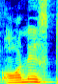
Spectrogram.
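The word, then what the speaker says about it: honest: शी इज एन ऑनेस्ट, एन ऑनेस्ट, ऑनेस्ट लगेगा यहाँ, ऑनेस्ट के साथ ओ वाला प्रोनाउंसिएशन आ रहा है, तो इनडेफिनिट आर्टिकल एन आएगा।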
